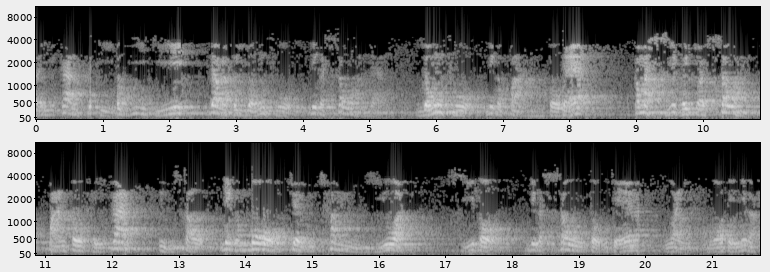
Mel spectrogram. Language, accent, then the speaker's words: Cantonese; China; 咁啊，我哋中國人冇研究過印度文嘅人咧，就冇法子咧係明白。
